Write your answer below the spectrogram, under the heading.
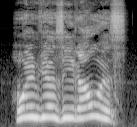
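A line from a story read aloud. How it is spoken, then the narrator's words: Called out. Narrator (German): rief einer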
